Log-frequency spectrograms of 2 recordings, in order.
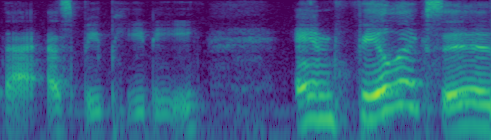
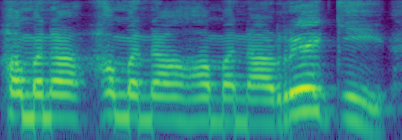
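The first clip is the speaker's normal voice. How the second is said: loud, hammed-up bad Spanish-style accent; frantic mock screaming in a bad accent; terrible accent; 4 semitones higher, 13 dB louder than usual. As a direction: shout names in a terrible accent, building to a high wail. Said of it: "do it in a terrible accent".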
